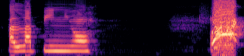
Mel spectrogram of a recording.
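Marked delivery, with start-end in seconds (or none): 2.1-2.4 sudden frightened yell; startled scream. Real, not acted. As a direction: yelp in fright. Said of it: "You scared me".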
